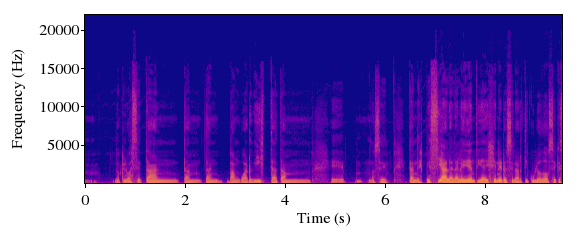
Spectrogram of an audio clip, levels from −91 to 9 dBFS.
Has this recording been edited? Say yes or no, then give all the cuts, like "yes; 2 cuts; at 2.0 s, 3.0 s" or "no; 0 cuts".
no; 0 cuts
